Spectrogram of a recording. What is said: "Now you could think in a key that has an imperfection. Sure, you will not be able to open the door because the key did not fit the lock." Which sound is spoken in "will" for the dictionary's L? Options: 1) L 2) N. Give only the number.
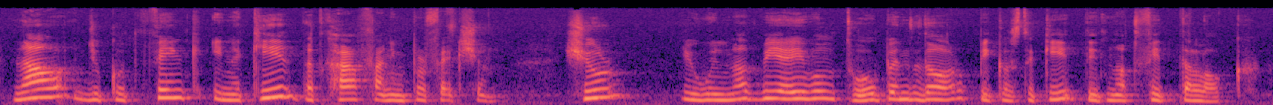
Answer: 1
